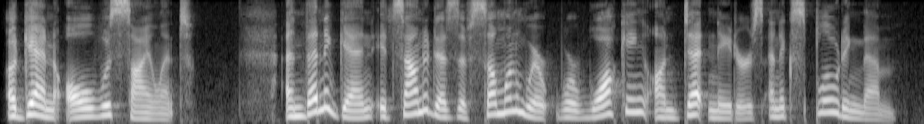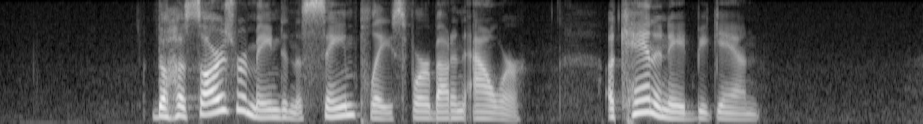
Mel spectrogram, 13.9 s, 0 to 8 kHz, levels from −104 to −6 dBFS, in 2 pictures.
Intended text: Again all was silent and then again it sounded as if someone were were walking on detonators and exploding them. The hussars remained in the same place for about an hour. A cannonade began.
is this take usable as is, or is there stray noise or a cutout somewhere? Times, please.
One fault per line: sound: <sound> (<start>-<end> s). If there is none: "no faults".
no faults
